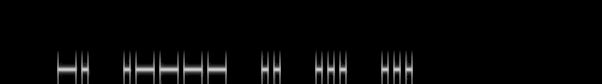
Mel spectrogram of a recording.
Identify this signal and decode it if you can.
Morse code, heard as a keyed tone, about 20 wpm, spaced as for 14 wpm, 700 Hz. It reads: N1ISS
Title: 042 Lesson 8g - Number 1 - Call Signs 20wpm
